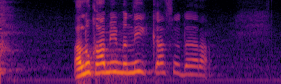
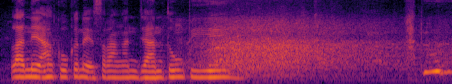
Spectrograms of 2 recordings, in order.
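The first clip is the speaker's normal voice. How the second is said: low, soft Javanese lament; gentle Javanese husband; 5 semitones lower, 6 dB quieter than usual. Retold or imitated. Husband worrying about a heart attack from the noise, soft Javanese lament. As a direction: fret quietly in a Javanese lilt. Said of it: "Orang Solo kaget".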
